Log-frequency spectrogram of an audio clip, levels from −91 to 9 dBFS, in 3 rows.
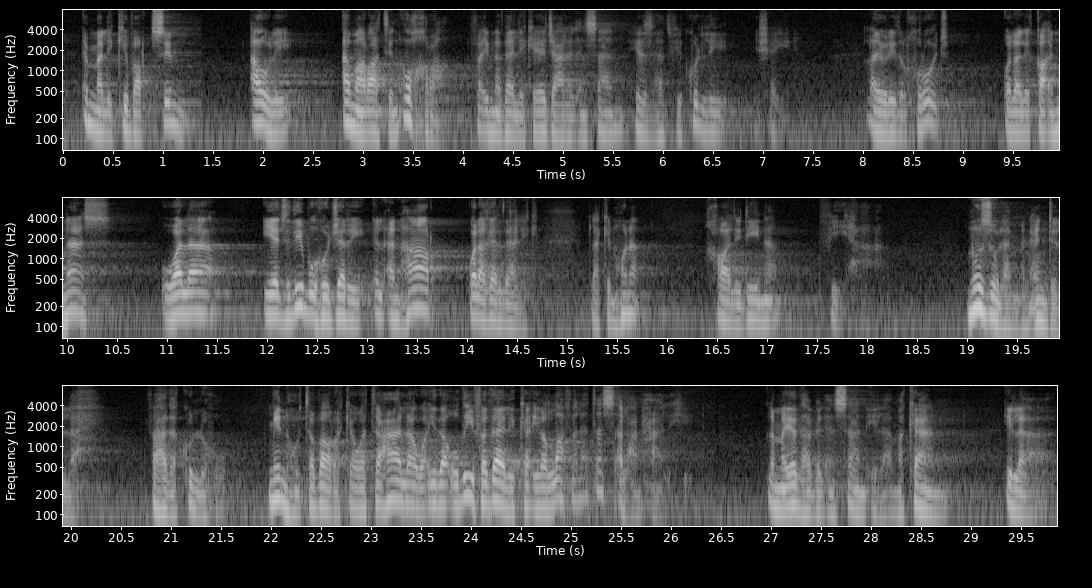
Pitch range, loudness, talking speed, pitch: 115-145 Hz, -26 LUFS, 110 wpm, 125 Hz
